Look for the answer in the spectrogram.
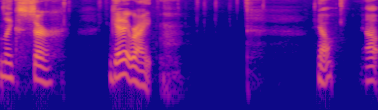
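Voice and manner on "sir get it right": put-on annoyed tone. Retelling own words during a stream: retelling own annoyed words. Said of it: "I was getting annoyed".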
